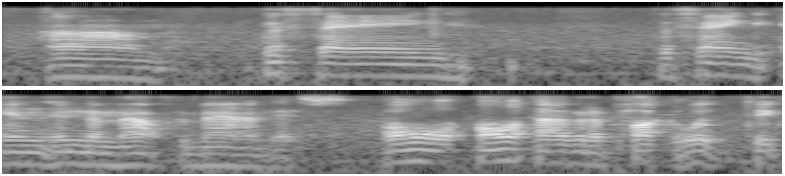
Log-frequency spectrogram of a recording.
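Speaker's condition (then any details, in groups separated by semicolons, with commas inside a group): No condition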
